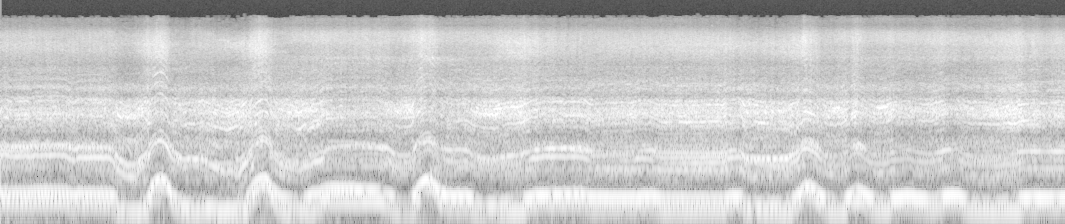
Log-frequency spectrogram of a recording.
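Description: A small drone's motors buzz loudly, their whine rising and falling sharply in pitch as it swoops around.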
